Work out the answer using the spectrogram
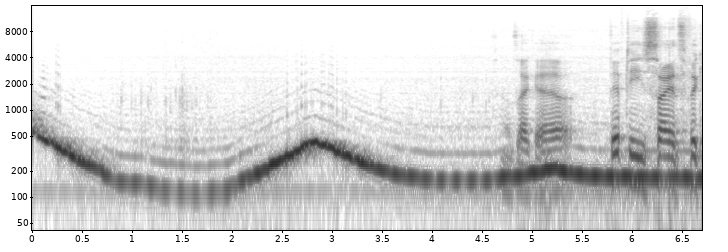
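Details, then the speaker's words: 1964 Leslie rotary speaker from a Conn organ, being converted for external use, fed from a tone generator: a swooping tone rising and falling in slow waves with a steady horn warble; speaker and rotor work perfectly. "but at least the speaker and the Leslie unit themselves working perfectly"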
